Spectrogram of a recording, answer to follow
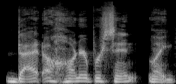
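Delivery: ordinary delivery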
